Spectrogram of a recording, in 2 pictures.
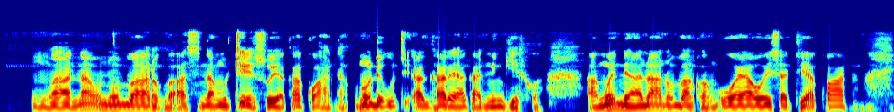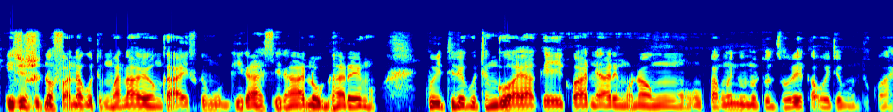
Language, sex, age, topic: Ndau, female, 36-49, health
